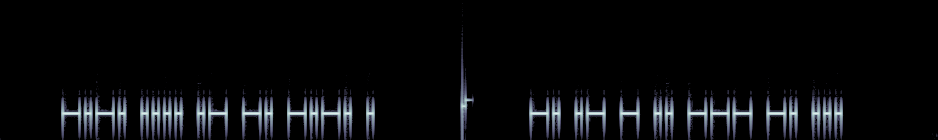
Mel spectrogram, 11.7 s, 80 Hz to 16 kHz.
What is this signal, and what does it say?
Morse code, heard as a keyed tone, about 17 wpm, 700 Hz. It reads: CHANCE NATIONS
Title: Sets of 3 Words - New Word Drill - 17wpm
